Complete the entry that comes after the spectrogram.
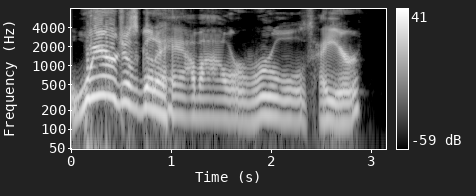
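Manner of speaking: awful fake Texan accent, drawn out. Arguing that states see things differently, speaker voices Texas in an awful Texan accent. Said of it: "That's my awful Texan accent".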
